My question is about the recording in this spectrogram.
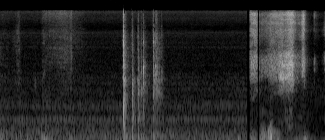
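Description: Faint handling sounds: a few light clicks and taps as the small plastic charging case of a wireless lavalier mic set is handled on a desk mat. A brief rustling hiss follows near the end.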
